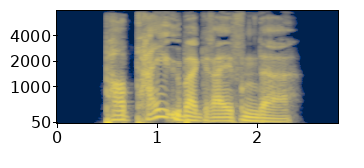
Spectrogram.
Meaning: inflection of parteiübergreifend: 1. strong/mixed nominative masculine singular 2. strong genitive/dative feminine singular 3. strong genitive plural
- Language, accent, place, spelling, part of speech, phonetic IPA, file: German, Germany, Berlin, parteiübergreifender, adjective, [paʁˈtaɪ̯ʔyːbɐˌɡʁaɪ̯fn̩dɐ], De-parteiübergreifender.ogg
